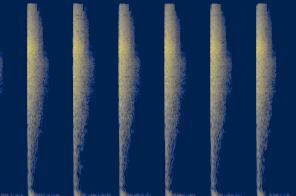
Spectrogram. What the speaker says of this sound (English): we have the open hi-hat, which sounds like this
